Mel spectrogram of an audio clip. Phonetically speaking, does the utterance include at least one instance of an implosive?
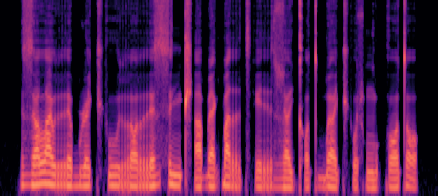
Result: yes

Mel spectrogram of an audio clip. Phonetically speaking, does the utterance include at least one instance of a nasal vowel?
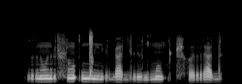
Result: yes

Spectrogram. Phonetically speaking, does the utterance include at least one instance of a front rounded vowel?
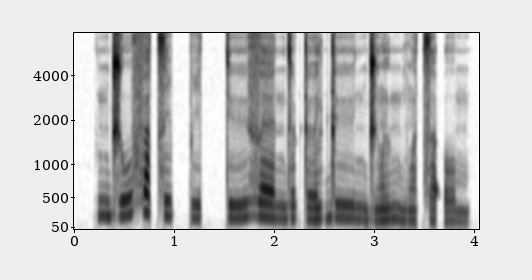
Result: yes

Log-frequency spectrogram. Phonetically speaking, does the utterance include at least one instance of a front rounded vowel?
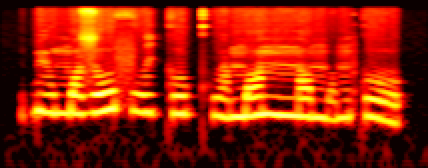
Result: yes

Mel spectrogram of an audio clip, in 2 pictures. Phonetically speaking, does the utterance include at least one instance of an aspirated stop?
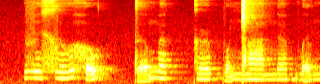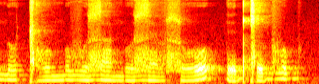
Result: no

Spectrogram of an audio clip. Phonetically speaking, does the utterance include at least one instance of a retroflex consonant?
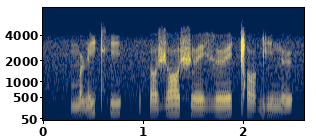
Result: yes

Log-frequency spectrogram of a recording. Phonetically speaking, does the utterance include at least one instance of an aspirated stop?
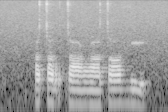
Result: no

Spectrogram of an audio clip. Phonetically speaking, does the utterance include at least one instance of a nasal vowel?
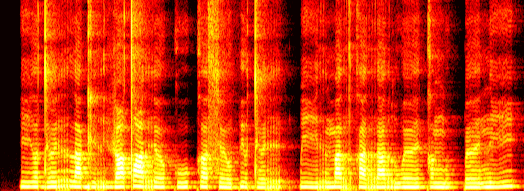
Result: no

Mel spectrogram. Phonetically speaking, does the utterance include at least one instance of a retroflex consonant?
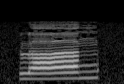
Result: yes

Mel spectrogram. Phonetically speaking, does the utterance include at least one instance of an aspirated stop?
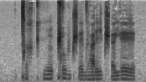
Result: yes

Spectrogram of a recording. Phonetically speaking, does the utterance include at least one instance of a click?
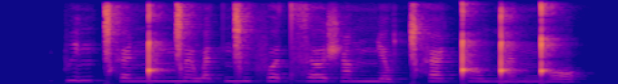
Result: yes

